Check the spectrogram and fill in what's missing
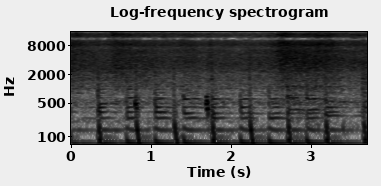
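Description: Tomatoes and green peppers simmer in a pan over medium to low heat, a soft steady sizzle broken by regular scraping strokes of a spoon stirring the mixture, close and fairly quiet, with no talking.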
